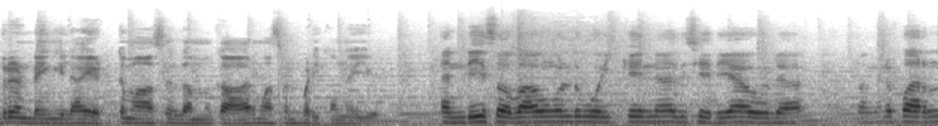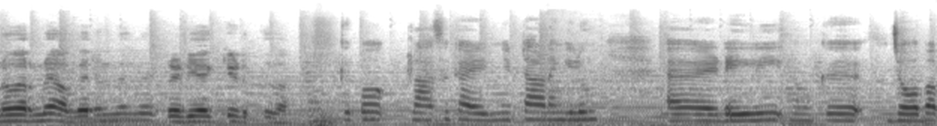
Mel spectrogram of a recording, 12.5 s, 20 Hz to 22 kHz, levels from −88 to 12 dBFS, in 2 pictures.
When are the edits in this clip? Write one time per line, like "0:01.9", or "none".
0:02.8
0:08.3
